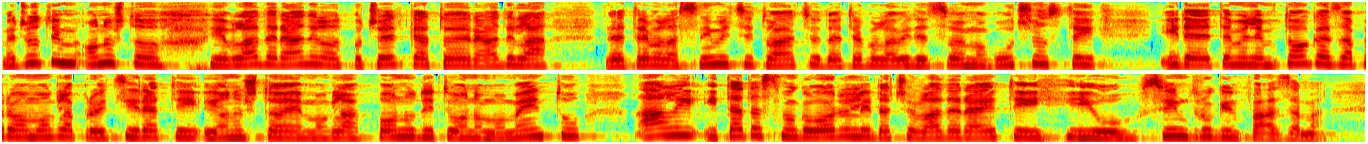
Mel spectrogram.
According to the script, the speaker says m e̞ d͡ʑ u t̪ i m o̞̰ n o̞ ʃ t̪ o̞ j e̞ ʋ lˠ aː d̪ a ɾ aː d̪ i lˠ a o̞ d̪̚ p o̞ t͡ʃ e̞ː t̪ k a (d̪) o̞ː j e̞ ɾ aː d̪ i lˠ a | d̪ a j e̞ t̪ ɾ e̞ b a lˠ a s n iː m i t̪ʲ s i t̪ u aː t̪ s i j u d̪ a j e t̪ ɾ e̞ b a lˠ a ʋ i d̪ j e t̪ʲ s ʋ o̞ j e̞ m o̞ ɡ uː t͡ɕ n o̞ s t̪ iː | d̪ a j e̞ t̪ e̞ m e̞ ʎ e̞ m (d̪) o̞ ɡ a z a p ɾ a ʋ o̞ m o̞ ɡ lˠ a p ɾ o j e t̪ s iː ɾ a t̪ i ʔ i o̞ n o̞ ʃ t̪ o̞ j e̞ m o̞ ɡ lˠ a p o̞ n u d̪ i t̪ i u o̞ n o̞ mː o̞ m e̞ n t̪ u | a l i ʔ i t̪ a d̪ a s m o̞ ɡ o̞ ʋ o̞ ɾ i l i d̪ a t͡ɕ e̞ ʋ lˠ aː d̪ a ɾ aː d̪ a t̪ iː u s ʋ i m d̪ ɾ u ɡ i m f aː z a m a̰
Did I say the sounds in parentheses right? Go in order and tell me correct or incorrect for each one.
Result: incorrect: t̪, incorrect: t̪

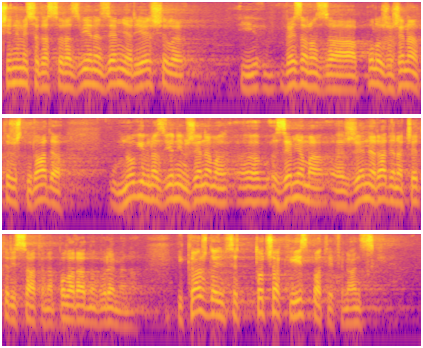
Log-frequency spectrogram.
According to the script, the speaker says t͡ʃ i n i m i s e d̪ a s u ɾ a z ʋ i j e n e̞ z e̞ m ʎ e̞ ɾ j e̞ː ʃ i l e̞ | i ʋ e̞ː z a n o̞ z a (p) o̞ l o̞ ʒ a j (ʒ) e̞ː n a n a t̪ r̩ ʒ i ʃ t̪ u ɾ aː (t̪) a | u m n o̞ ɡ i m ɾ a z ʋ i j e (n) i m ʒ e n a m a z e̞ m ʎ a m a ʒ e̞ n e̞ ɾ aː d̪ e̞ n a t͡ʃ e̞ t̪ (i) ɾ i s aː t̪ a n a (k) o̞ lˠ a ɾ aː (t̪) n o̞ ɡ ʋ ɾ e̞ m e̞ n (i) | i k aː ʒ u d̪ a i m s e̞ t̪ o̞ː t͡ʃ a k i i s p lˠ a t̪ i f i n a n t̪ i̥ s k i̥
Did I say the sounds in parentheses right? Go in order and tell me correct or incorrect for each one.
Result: correct, correct, incorrect: d̪, correct, correct, incorrect: p, incorrect: d̪, incorrect: a

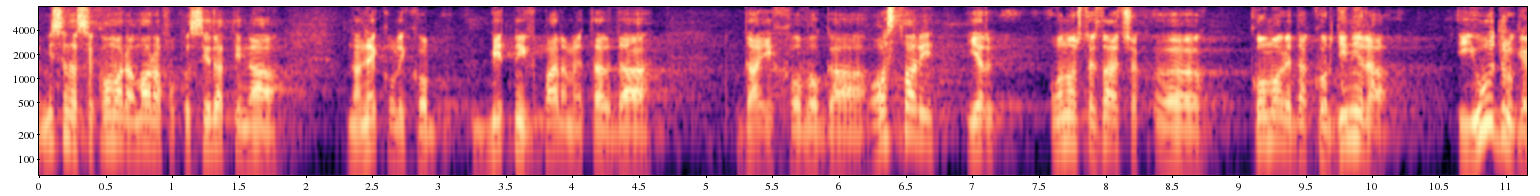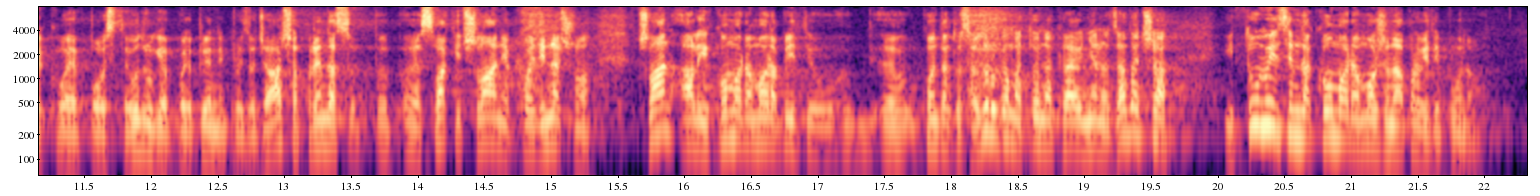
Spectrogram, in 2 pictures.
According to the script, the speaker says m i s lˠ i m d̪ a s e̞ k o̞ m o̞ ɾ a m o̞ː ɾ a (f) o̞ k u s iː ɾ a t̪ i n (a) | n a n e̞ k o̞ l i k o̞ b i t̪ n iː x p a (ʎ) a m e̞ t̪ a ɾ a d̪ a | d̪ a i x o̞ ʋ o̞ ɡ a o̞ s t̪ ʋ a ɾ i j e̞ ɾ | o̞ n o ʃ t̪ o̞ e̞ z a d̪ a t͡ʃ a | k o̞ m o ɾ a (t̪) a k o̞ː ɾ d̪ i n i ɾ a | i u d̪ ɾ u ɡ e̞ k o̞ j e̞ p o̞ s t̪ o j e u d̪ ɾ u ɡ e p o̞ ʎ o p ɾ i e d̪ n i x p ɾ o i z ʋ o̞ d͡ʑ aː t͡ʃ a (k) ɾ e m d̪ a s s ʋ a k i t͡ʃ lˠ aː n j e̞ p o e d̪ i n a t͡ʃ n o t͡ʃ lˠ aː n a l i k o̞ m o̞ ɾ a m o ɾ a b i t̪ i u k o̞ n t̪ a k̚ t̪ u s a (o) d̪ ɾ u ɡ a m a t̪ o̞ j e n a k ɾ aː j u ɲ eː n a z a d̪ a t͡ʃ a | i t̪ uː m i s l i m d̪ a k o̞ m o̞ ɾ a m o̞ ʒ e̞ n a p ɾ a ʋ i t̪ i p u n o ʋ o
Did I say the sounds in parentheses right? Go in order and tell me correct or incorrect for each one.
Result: correct, correct, incorrect: ɾ, incorrect: d̪, incorrect: p, incorrect: u

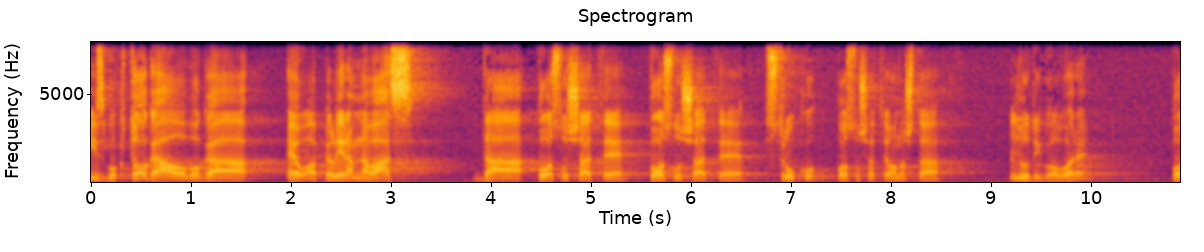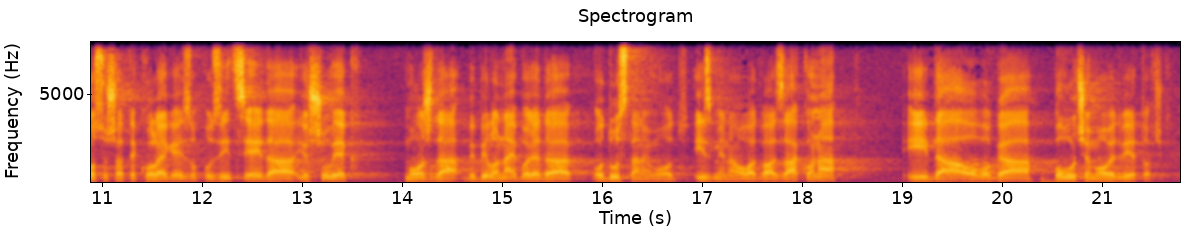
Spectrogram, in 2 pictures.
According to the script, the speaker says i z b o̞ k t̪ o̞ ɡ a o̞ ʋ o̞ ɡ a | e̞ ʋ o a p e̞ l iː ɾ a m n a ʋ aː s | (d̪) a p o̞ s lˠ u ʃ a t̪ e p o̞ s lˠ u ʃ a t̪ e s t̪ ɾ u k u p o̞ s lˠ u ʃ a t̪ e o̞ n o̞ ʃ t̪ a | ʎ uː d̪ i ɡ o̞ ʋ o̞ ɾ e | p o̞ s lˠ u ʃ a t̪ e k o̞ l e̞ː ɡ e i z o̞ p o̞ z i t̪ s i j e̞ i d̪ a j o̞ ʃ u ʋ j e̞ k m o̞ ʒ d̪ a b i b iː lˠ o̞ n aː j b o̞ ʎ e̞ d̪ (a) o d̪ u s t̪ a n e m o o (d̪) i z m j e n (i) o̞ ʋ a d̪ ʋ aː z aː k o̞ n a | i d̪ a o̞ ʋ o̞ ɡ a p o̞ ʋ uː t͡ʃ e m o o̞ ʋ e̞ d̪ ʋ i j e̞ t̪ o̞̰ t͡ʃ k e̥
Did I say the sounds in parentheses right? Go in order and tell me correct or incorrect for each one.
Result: correct, correct, correct, incorrect: a

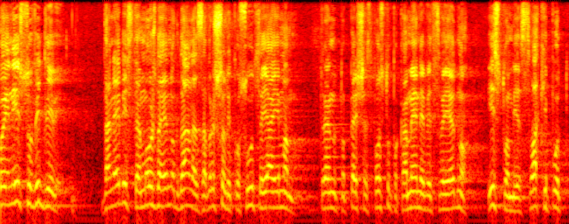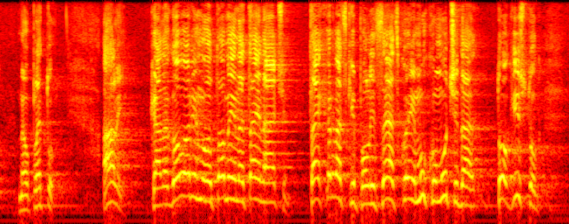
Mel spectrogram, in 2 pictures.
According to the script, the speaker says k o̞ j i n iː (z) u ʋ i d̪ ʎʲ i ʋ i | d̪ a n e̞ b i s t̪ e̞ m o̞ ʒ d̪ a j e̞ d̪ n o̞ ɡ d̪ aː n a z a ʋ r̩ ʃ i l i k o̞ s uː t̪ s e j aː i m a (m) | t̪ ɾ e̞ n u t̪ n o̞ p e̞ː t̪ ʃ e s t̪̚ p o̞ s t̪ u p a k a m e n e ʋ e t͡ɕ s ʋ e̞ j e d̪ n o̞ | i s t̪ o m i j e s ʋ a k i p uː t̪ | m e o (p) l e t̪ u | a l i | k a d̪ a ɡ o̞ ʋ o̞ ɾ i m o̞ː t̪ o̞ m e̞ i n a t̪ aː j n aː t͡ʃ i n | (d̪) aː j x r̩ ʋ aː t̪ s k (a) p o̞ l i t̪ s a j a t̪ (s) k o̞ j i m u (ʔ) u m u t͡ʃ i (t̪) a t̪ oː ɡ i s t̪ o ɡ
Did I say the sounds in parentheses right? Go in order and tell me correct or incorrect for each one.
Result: incorrect: s, correct, correct, incorrect: t̪, incorrect: i, correct, incorrect: k, incorrect: d̪

